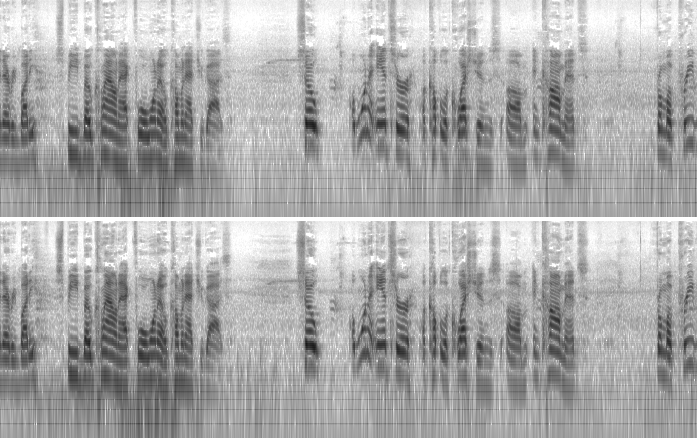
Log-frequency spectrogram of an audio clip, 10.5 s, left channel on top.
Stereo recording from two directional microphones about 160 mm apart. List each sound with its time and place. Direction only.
0.0 s speech: 15° right (ahead or behind)
4.5 s speech: 10° right (ahead or behind)
9.8 s speech: 15° right (ahead or behind)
